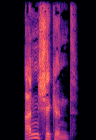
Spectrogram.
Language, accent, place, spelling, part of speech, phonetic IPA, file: German, Germany, Berlin, anschickend, verb, [ˈanˌʃɪkn̩t], De-anschickend.ogg
- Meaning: present participle of anschicken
